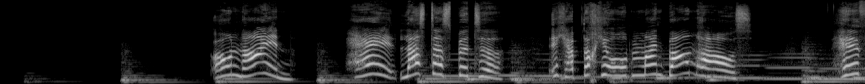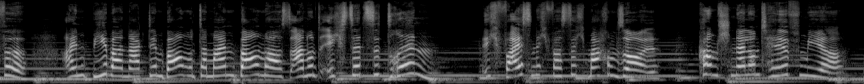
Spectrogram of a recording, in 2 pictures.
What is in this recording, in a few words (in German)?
Trickstimme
